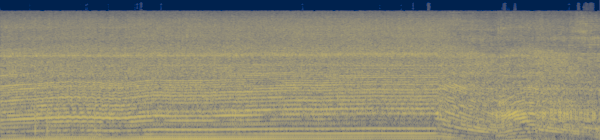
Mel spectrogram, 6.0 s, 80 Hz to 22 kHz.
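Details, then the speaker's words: Stihl FS80 two-stroke trimmer after a carburetor rebuild, with the mixture screw set 4 turns out. It screams steadily at high revs, then sags and drops off sharply; it still bogs under throttle. "Let's see if we still have a bog issue here."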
